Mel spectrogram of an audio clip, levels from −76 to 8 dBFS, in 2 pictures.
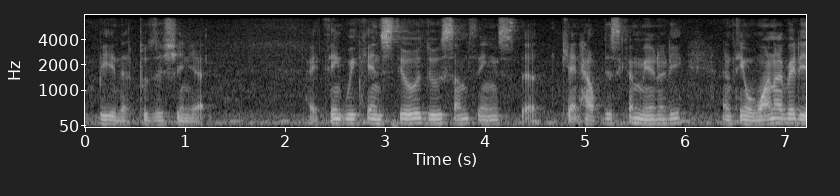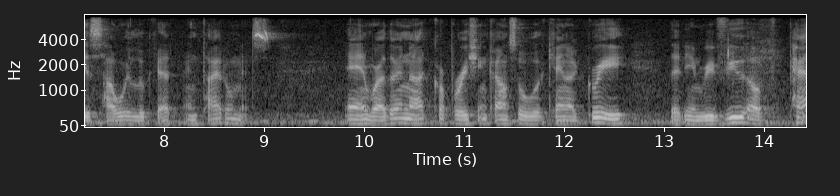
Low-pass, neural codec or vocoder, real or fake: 7.2 kHz; none; real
